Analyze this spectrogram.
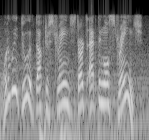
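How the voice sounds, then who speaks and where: Very high, animated hero. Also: male voice, moderate pace. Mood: joking. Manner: playful, animated. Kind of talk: video game voice acting. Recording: tinny band-limited game audio over music.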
